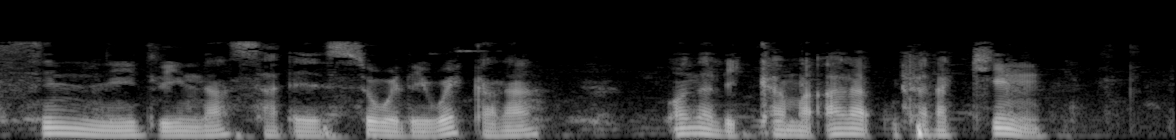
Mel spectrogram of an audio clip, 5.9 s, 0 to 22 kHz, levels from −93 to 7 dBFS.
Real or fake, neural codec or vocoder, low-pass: real; none; 7.2 kHz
